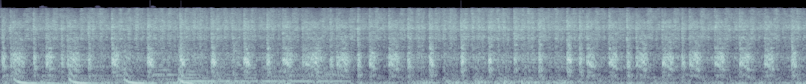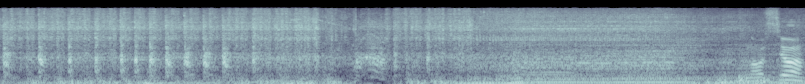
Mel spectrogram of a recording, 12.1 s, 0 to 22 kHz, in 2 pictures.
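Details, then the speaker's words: Car left cold and unheated at -30 outside, battery fully flat, started with a booster: steady cranking about five compressions a second for eight seconds, then catches and settles to idle; a successful cold start. "на улице тридцатка машина холодная не грели"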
